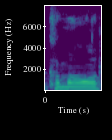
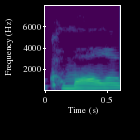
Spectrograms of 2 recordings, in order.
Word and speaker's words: Kamala: I kind of thought he might fake it first in order for Kamala to come in.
